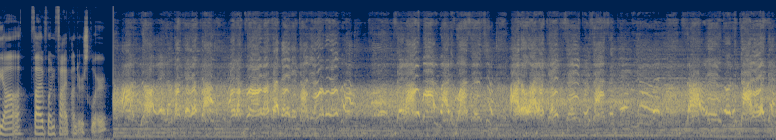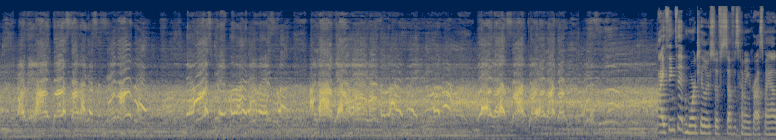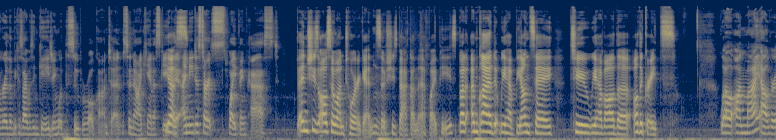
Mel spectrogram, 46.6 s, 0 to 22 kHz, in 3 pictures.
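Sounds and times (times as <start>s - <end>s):
speech: 0.0s - 3.8s, 5.0s - 7.2s, 28.8s - 44.6s, 45.4s - 46.5s
person screaming: 2.3s - 28.0s.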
